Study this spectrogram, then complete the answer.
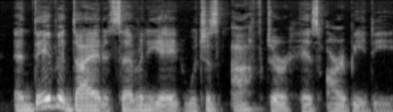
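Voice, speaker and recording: A man's somewhat breathy voice at medium pitch and a moderate pace. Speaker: finance youtuber. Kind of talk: tutorial. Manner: casual, hesitant with fillers.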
